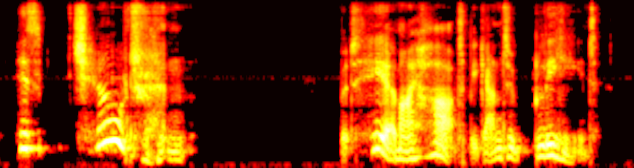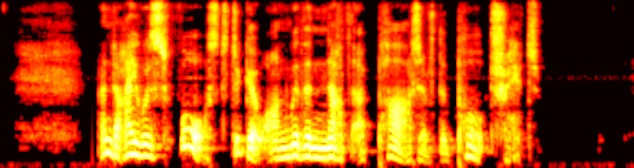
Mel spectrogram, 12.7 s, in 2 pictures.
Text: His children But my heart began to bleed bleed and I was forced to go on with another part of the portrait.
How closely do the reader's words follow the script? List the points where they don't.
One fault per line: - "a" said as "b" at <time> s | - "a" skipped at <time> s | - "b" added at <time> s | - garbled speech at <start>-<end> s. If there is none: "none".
- "here" added at 3.5 s
- "bleed" skipped at 6.0 s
